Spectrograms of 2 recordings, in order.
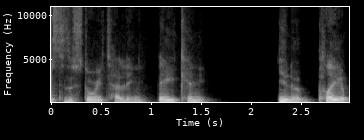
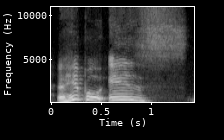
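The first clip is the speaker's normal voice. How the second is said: a teacher giving the word away too soon; announcing the word; 4 semitones higher than usual. Shown as a demonstration. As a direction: show the wrong way of just telling them the word. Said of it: "Don't say".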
